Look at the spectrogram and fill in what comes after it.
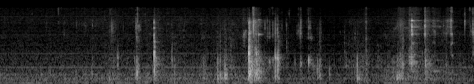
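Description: Close-up eating sounds of a person chewing boiled chicken meat pulled from the bone: irregular wet mouth smacks and clicks, starting about a second in.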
